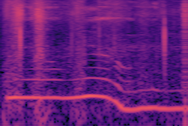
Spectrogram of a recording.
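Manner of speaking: high, playful mock meowing; cat meows. Narrator breaks off into high playful cat meows. Random cat noises mid-commentary.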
